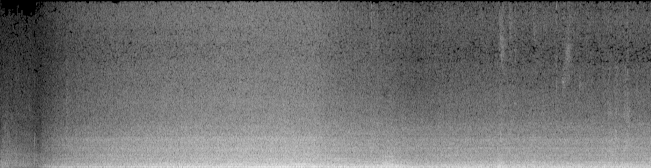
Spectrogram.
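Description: Motorcycle engines idle with a steady low rumble outdoors.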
